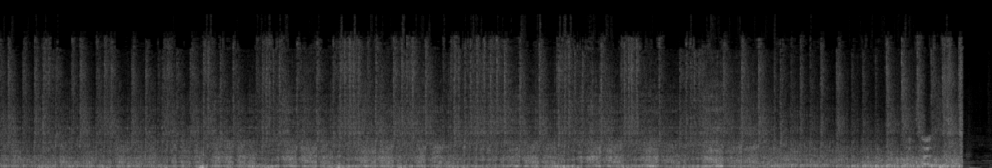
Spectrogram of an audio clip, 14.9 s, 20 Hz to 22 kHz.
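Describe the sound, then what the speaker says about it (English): A freshly rebuilt Honda CR250 two-stroke motorcycle engine running continuously and loudly, with a rough rattling drone close by until it cuts off at the end. "All right, so we got this bike fired up."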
